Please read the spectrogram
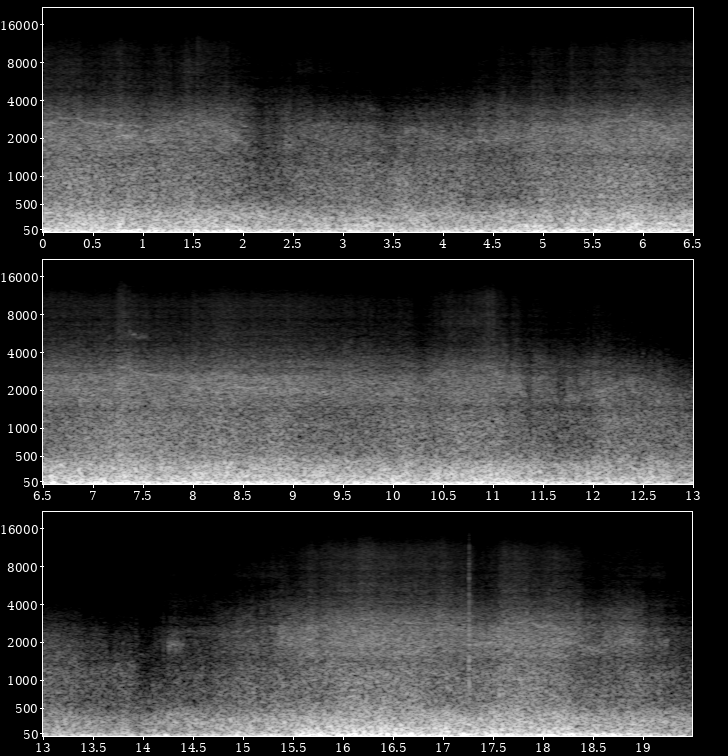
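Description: Wind rushing over a camera microphone during paraglider flight: a loud, gusty buffeting that eases briefly about two-thirds of the way through and then picks up again.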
